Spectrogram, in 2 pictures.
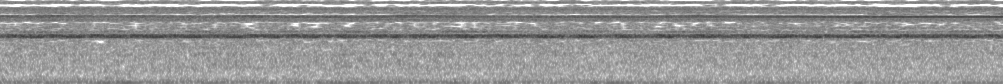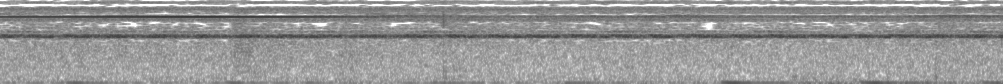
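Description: Insects chirring in a steady, unbroken high-pitched drone, with a low rumble underneath.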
